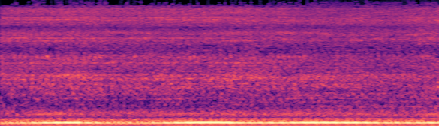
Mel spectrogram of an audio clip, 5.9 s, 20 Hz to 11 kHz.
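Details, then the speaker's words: 1996-1998 Mustang GT V8 after Dragon Fire coil pack and wire install, cylinder 4 misfire code P0304 cleared: even, steady burble with low constant hum, no stumbles or skipped beats; smooth normal idle. "The idle is extremely smooth, as you can hear."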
